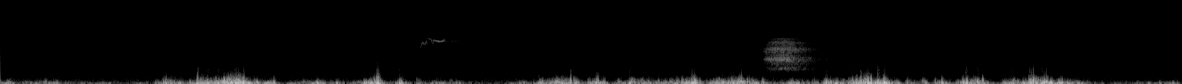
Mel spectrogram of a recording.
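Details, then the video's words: Muntjac deer in Norfolk woodland at dusk in late winter: a single short, harsh bark near the eight-second mark, set against the steady low rush of a babbling brook, with one brief high bird note a few seconds earlier. "Barking muntjac deer"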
